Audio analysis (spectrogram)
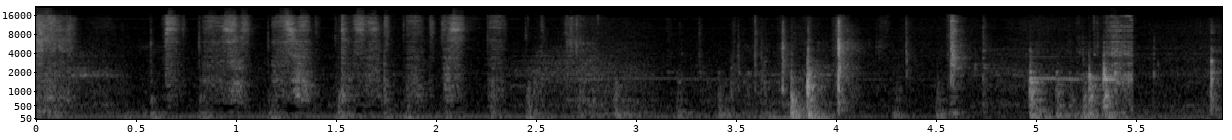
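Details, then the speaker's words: Moto Morini 250 2C Paioli front fork, left leg rocked by hand during disassembly. Irregular metallic clicks and rubbing come from stanchion play in the slider, measured at 0.1 mm clearance against 0.04 mm on the right leg; it needs replacing. "you hear the noise as I move the stanchion in the slider that's not good it does quite a bit of play a measure a tenth of a millimeter this will need replacing"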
